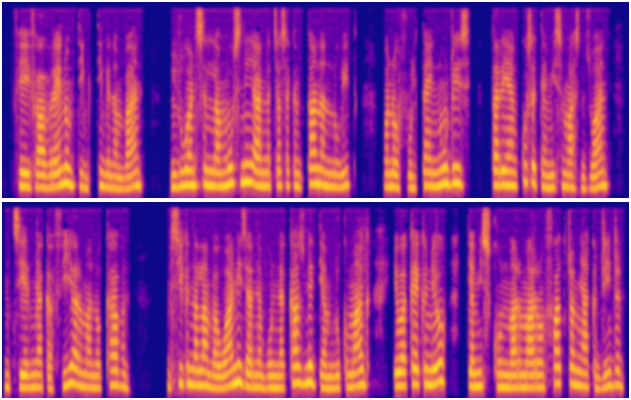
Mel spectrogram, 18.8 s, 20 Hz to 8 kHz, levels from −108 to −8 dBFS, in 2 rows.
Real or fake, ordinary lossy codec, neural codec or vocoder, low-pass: real; MP3, 64 kbps; none; 7.2 kHz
